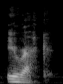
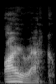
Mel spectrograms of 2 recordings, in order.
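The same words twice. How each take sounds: First: It is said with a British vowel. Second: It is said with an American vowel. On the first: "we say Iraq" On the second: "You say Iraq"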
